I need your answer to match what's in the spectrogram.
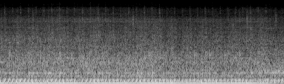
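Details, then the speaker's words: Toyota AE86 after engine and transmission reinstall: smooth, even idle with a steady low thrum, no knock, ticks or misses; running healthy. "motor runs really cool huh that's really know that we know yeah for 350 dollars 50 there's no complaints"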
